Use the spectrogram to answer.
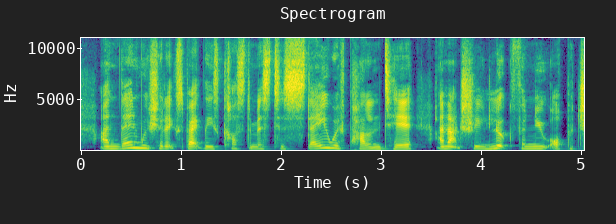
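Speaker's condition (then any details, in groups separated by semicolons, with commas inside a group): No condition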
